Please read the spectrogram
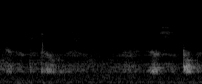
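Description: Speech in short broken bursts, thin and confined to the middle of the range, playing from a tablet's small speaker, with a louder burst near the end.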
